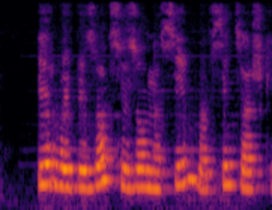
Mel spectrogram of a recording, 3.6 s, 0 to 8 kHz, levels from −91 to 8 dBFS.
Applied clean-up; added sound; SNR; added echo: neural separator model SepFormer DNS4.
